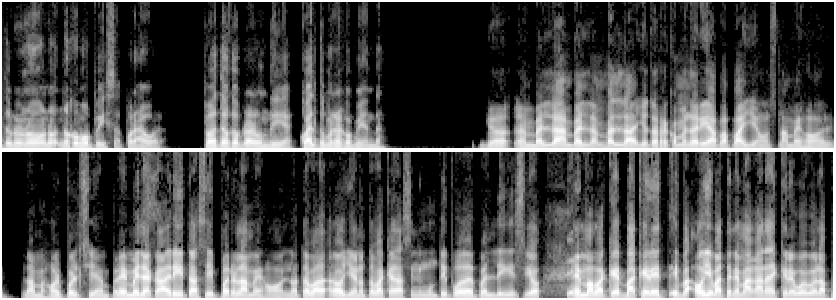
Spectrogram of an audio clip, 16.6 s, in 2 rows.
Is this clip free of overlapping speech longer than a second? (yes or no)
yes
